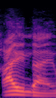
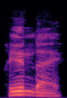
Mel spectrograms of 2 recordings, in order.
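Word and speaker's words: Hyundai: you guys work with hindai or hindai as the pronunciation goes so we'll get into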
